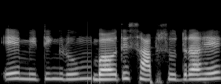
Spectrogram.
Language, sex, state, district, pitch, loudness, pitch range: Hindi, female, Uttar Pradesh, Jalaun, 245 Hz, -19 LUFS, 235-260 Hz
